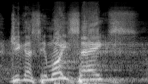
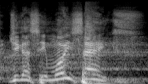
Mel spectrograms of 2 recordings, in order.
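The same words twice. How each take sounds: Both takes have the same delivery.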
